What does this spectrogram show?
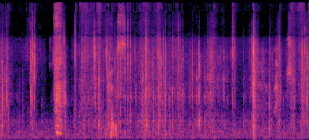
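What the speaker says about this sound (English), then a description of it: "if I could get it out of the plastic bag, we'll have it made." A plastic bag crinkles and rustles in sharp bursts as a pre-stamped cross stitch kit is pulled from it, close and intermittent, while someone talks over it.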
